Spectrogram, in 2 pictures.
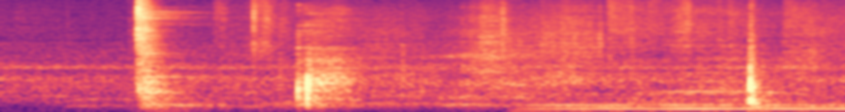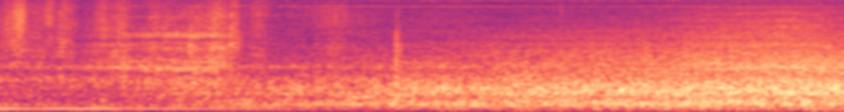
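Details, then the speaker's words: AC air handler after replacing the burnt main control board, wires hooked up the same: a few relay clicks, then steady low hum and growing air rush as the unit fires up; normal startup. "Houston, we have ignition."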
